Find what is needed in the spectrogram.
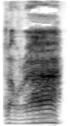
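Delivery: sharp snapped name. A narrator's reading. Daisy pulling her friend out, snapping at her. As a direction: snap the name in reproach. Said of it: "she snapped".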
